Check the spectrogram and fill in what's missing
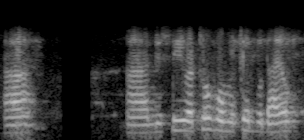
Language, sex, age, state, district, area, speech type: Sindhi, female, 45-60, Uttar Pradesh, Lucknow, rural, conversation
